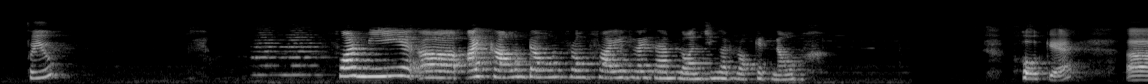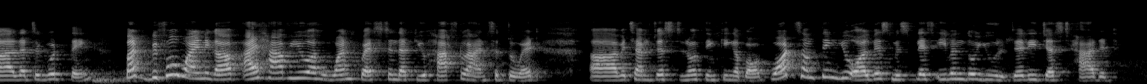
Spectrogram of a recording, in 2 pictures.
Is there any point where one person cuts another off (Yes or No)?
No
